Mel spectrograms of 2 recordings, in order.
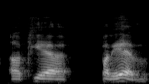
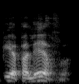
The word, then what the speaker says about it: Pierre Poilievre: It's pronounced Pierre Poilievre, but in French it's Pierre Poilievre.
